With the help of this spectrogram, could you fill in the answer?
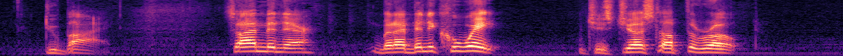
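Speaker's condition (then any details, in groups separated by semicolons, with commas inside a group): No condition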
